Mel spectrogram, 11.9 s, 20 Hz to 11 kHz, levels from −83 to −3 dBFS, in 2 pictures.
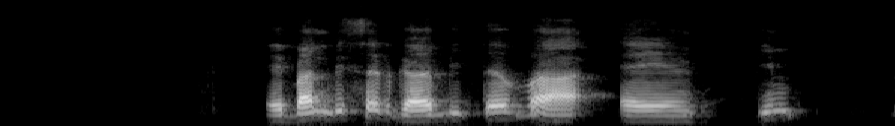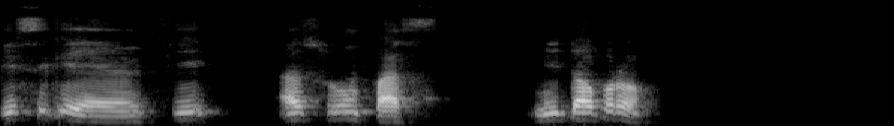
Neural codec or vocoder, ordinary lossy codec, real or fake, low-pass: none; Opus, 24 kbps; real; 7.2 kHz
